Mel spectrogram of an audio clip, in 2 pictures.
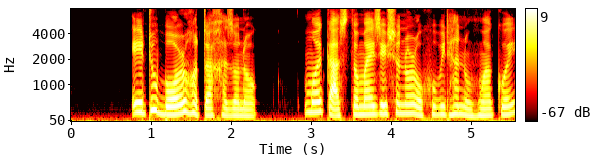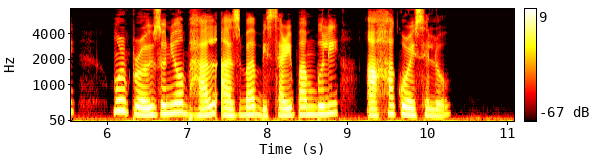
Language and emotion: Assamese, sad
